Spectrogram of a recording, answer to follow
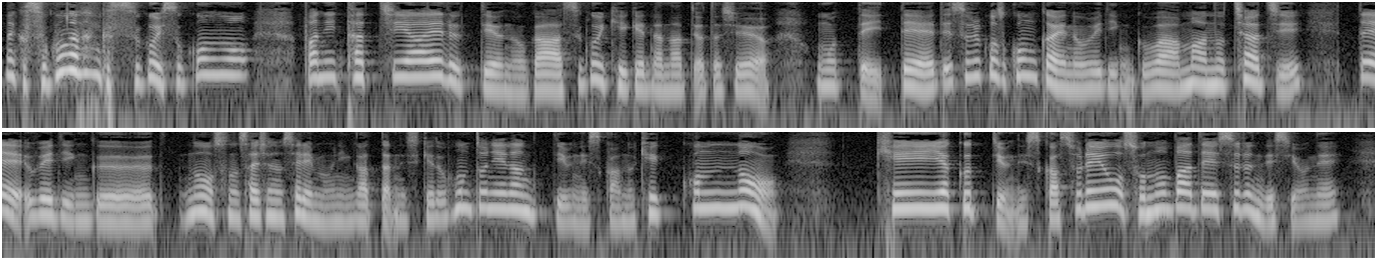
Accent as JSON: {"language": "Japanese", "country": "Japan", "tie": "born or raised there", "also_born_or_lived": "Australia / New Zealand / Canada", "moved": "as an adult", "lives_now": "Huddersfield, United Kingdom", "said": "私がこう、日本出身"}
